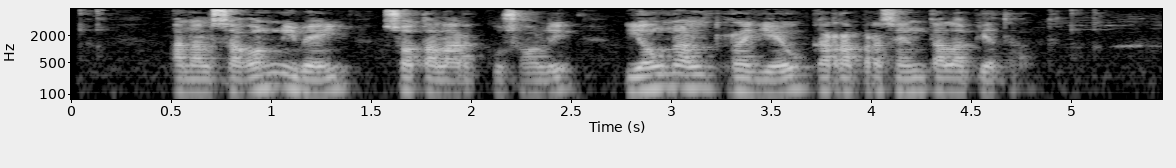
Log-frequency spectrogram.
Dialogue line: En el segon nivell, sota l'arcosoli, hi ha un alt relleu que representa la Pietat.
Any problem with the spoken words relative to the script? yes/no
no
